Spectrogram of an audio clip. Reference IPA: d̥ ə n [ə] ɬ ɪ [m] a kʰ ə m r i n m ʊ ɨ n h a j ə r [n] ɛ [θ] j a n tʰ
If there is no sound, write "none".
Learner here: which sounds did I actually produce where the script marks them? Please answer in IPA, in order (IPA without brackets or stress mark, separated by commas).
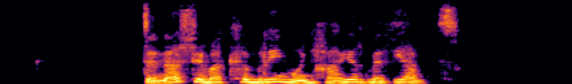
a, m, m, ð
